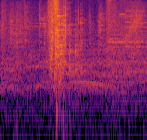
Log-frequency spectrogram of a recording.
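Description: A magic blast bursts with a bright whoosh.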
